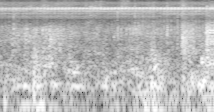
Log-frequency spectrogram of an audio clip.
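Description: Low rumbling handling noise from a handheld camera being moved about, with a thin steady high whine behind it and faint indistinct voices.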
